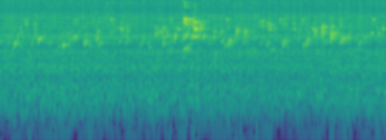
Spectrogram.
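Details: Goldfinch song used to prompt a goldfinch to sing and mate: high twittering notes in a steady stream, with a louder cluster of chirps in the middle, over light background noise.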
